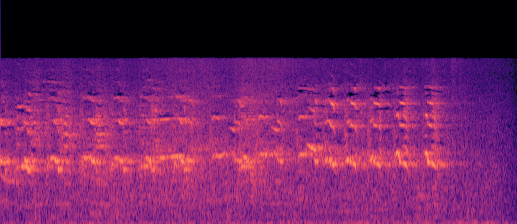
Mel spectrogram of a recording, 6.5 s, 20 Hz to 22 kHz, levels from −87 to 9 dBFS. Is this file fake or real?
real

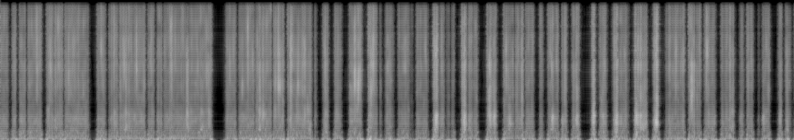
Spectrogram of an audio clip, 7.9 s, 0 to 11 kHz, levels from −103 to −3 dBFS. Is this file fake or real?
fake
